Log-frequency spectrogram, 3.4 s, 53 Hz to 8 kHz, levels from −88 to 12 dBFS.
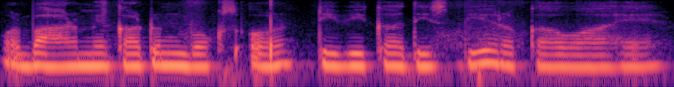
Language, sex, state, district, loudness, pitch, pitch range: Hindi, female, Arunachal Pradesh, Lower Dibang Valley, -20 LUFS, 180 Hz, 175-190 Hz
